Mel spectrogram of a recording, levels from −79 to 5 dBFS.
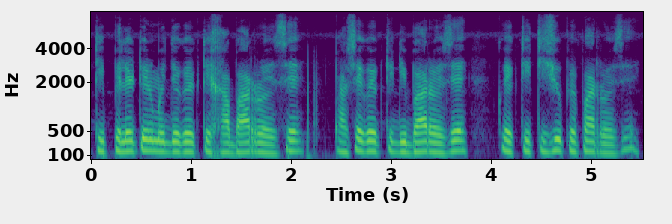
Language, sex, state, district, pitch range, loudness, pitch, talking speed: Bengali, male, Assam, Hailakandi, 150-165 Hz, -17 LUFS, 160 Hz, 150 wpm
